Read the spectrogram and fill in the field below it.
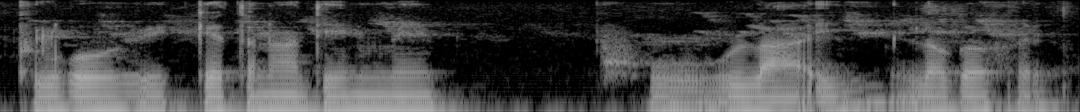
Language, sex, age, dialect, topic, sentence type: Magahi, female, 25-30, Central/Standard, agriculture, question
